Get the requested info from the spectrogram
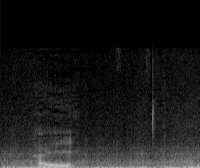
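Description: Steady low rumble of a Hyundai Palisade heard from inside its cabin, with one short spoken word about half a second in.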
